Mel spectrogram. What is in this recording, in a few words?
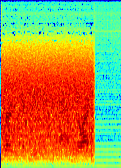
Aviation 121.5 Emergency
